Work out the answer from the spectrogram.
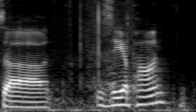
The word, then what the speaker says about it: Zeapon: Another new addition to my arsenal recently is this Zeapon, that's how you say it, slider.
